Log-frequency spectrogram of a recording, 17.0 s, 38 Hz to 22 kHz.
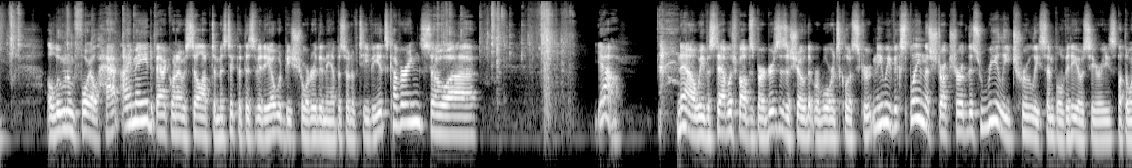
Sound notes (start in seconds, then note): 6.4 aluminum foil crinkling as I throw it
